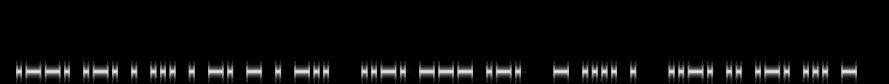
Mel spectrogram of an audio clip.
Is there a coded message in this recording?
Yes: Morse code from 0.2 to 8.6 s, heard as a keyed tone, about 25 wpm, 600 Hz. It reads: PRESENTED FOR THE FIRST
